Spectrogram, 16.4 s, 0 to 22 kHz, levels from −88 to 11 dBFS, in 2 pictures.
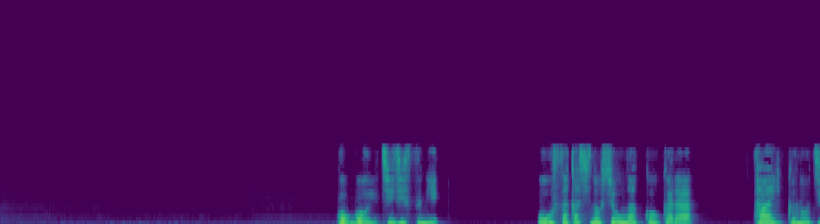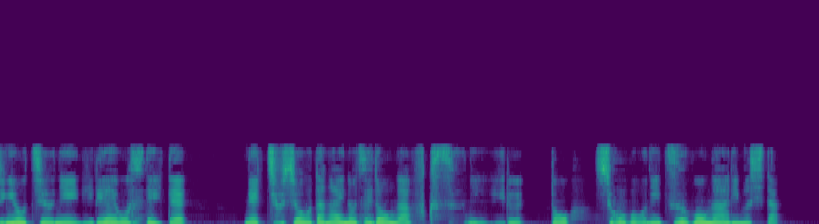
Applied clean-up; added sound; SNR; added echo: neural mask model DeepFilterNet 3.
